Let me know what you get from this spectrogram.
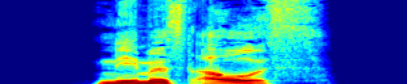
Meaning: second-person singular subjunctive I of ausnehmen
- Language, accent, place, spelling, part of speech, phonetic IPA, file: German, Germany, Berlin, nehmest aus, verb, [ˌneːməst ˈaʊ̯s], De-nehmest aus.ogg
